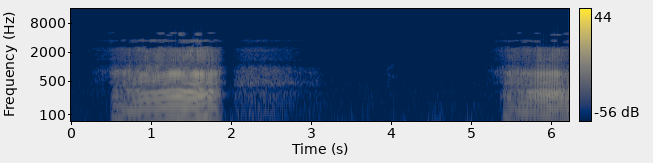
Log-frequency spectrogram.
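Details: Boxer dog resting, tired after a long walk, snoring with eyes open; loud rattling inspiratory snores, each followed by a softer exhale and a pause.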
